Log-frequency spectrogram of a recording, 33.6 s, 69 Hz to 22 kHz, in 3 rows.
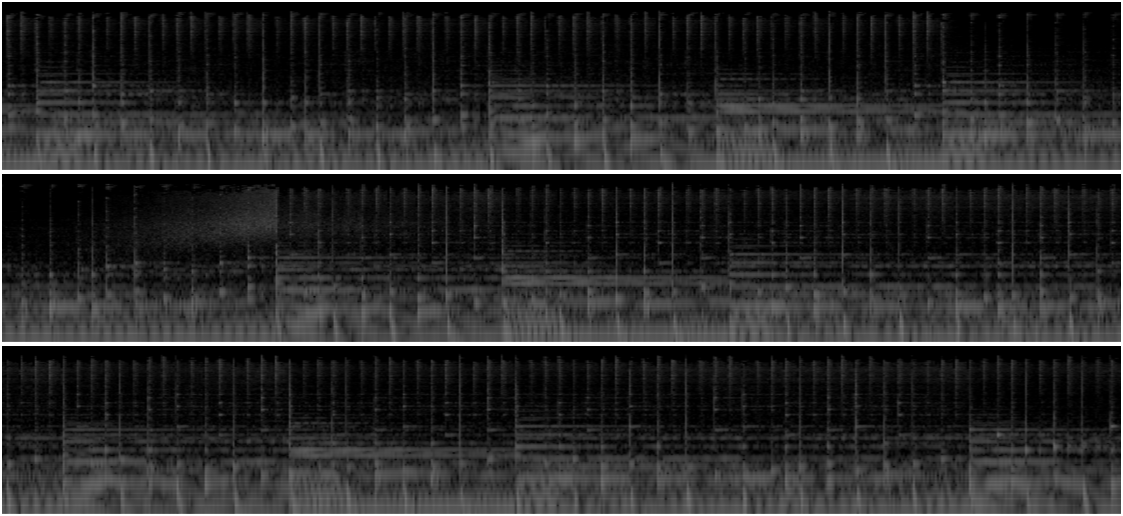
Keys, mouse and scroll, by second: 1.2 click, 7.0 click, 10.7 click, 13.1 shift+k, 14.4-15.3 typing, 16.7 click, 21.4 click, 23.8 click, 29.7 click, 31.6 click.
